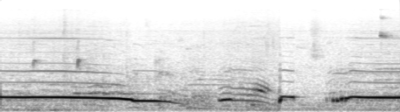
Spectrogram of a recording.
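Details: Long crow of a pelung chicken in a banana garden, a steady sustained tone that slowly slides downward and fades, then short bending notes and a new level tone starting.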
